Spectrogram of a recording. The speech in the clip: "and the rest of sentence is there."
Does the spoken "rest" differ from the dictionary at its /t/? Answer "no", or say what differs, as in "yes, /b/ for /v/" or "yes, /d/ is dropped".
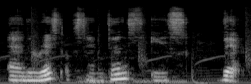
no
